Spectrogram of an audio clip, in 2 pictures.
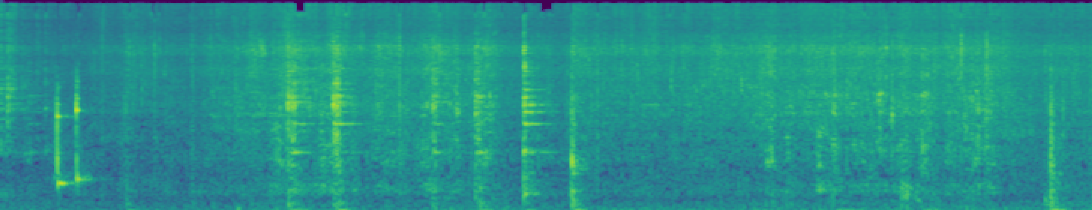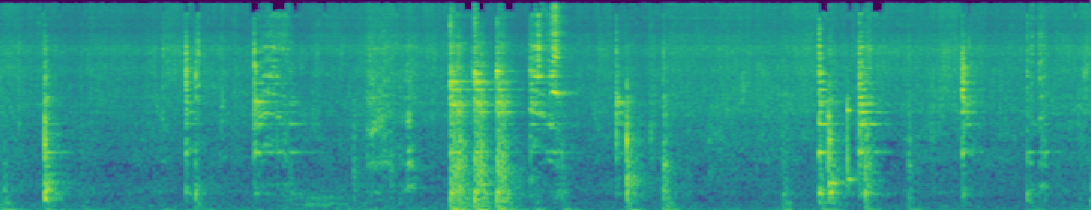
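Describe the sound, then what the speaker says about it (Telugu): Onions, green chillies and curry leaves fry in a pan for chicken curry, a continuous close sizzle broken by frequent sharp scrapes and clinks of a spoon stirring against the metal, with no talking. "ఇది కొంచెం ఉల్లిపాయలు, పచ్చిమిరకాయలు, కరివేపాకు వేగుతున్నాయి కదండి"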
